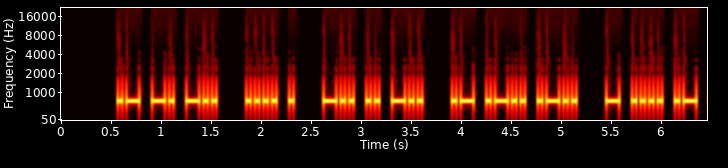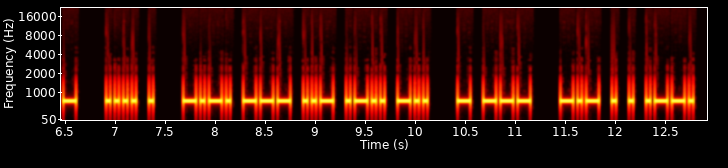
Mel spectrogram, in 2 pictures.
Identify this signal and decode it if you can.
Morse code, heard as a keyed tone, about 28 wpm, 700 Hz. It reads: AND HE DID ALL THAT HE COULD TO KEEP
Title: Sentences from Top 1500 Words 28wpm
